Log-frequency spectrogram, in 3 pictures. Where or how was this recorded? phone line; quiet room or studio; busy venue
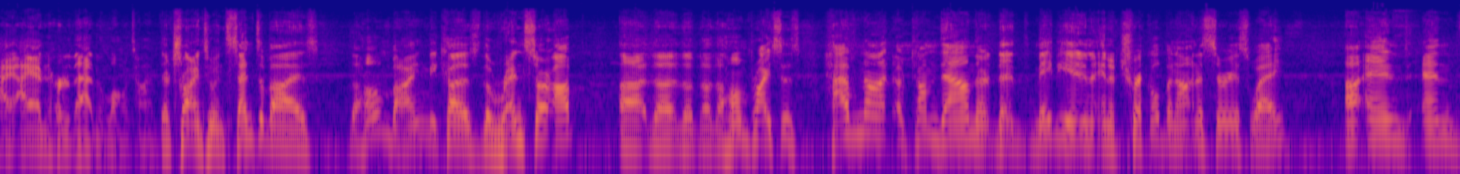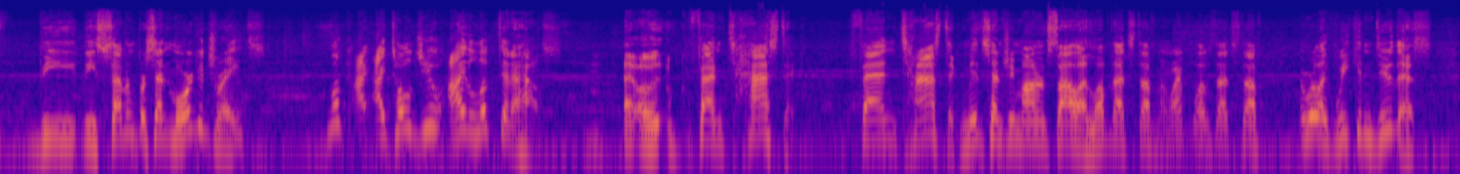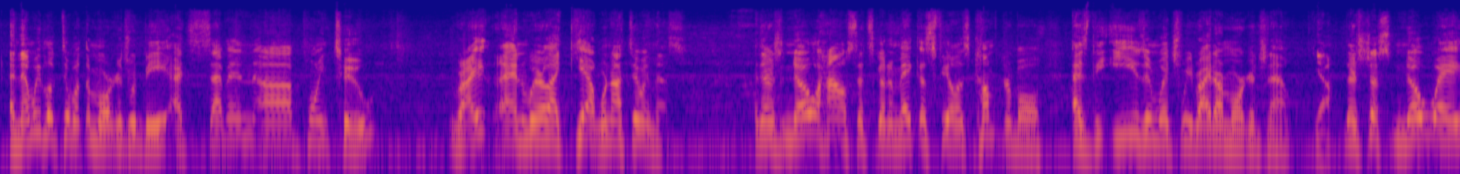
busy venue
